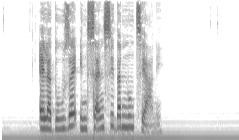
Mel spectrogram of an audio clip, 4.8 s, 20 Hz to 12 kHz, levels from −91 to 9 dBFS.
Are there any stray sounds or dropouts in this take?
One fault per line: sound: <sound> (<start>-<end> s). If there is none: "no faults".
no faults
